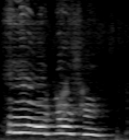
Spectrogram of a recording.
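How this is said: The voice is high-pitched. This is how the voice sounded before puberty. "I just had to go from like"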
